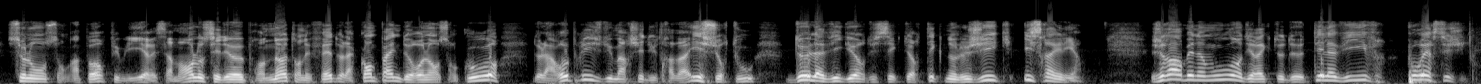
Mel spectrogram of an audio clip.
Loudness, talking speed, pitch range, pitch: -13 LUFS, 170 wpm, 115-175 Hz, 135 Hz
